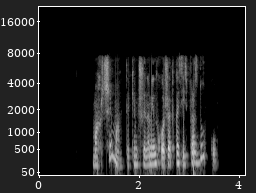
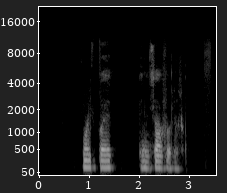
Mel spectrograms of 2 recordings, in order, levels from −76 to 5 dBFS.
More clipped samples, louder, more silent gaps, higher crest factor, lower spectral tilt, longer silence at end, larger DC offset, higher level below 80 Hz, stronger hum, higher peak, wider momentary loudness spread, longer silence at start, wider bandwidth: neither; first, -19 LUFS vs -32 LUFS; second, none vs 1.65-1.98 s, 3.01-3.28 s; about the same, 20 dB vs 20 dB; second, -3.5 dB/octave vs -6 dB/octave; first, 0.6 s vs 0.1 s; neither; first, -52 dBFS vs -72 dBFS; neither; first, -2 dBFS vs -14 dBFS; second, 12 LU vs 17 LU; first, 1.05 s vs 0.85 s; second, 8 kHz vs 11.5 kHz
